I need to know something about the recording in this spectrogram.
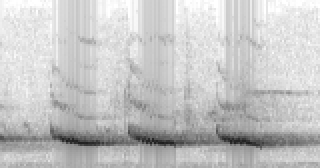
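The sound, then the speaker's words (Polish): A song thrush sings three matching fluty, whistled phrases in quick succession, each sliding downward, mimicking a blackbird's mellow whistles. Clear, with no other sounds. “Czasem śpiewak wręcz naśladuje fletowe gwizdy kosa.”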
